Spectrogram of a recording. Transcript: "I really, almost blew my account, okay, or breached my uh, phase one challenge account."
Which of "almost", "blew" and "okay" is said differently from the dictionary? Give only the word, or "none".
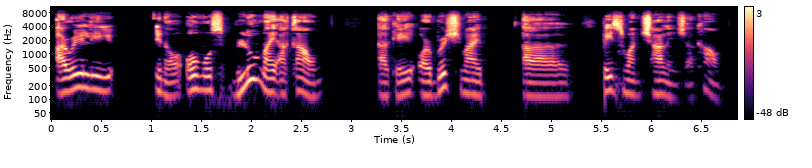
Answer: none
